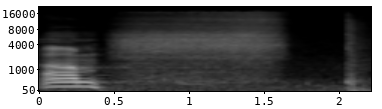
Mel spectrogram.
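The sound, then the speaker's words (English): A deep breath follows a short spoken sound, a single breathy, hissing intake lasting about a second, steady in loudness, before a voice briefly returns. “I took such a deep breath.”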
